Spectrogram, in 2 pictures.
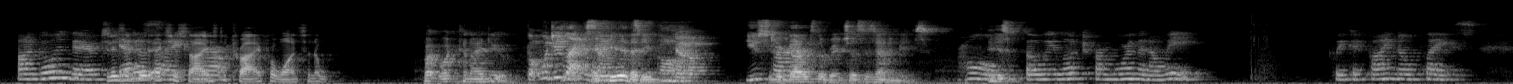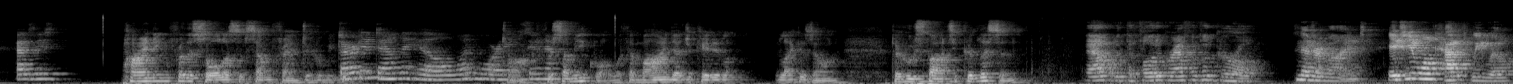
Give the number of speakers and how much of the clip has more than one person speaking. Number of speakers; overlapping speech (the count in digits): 5, about 16%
